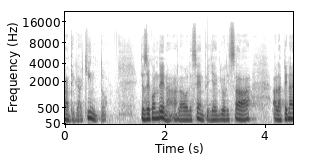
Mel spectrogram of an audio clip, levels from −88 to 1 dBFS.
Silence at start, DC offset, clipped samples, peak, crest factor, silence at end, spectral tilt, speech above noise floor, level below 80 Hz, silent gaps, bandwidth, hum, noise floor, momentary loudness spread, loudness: 0 s; under 0.1%; under 0.1%; -10 dBFS; 18 dB; 0 s; -7.5 dB/octave; 27 dB; -66 dBFS; none; 13.5 kHz; none; -54 dBFS; 8 LU; -28 LUFS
